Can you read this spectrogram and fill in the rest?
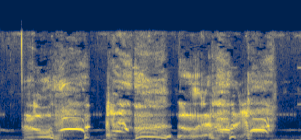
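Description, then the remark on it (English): A sick male guard's thick coughing fit: three or four harsh, throaty bursts in quick succession, loud, with a raspy voiced edge and no words. “He broke off into another coughing fit.”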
